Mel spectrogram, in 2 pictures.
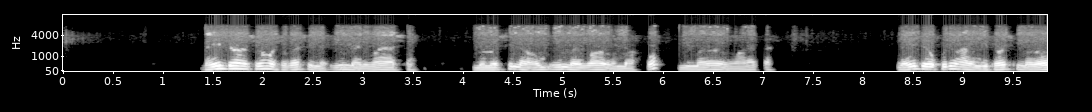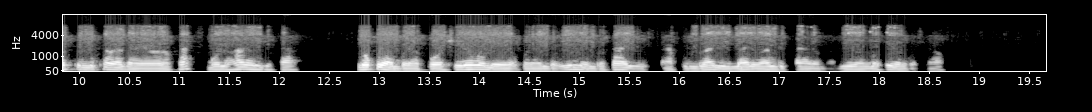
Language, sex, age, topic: Oshiwambo, male, 25-35, finance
